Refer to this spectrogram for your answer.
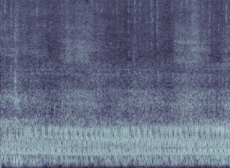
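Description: A chainsaw idles steadily, its engine putting out a constant low, buzzing rumble with no revving, running alone for the whole stretch.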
